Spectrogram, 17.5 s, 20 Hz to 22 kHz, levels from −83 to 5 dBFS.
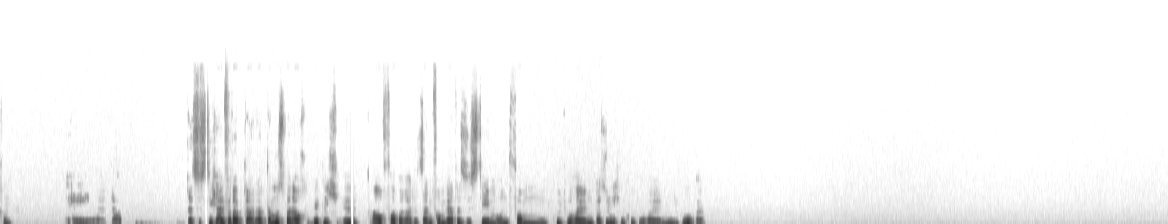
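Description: At 3.07 to 3.10 s and 5.25 to 5.30 s, speech cuts to silence and resumes, before "nicht einfach da da" and after "muss man auch wirklich". This is likely a Bluetooth stall: delayed packets emptied the playback buffer.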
